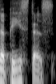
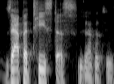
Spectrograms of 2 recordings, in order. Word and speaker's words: Zapatistas: same thing with his a pistas of Mexico and I'm saying the name wrong zapatistas yeah of Mexico overthrew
